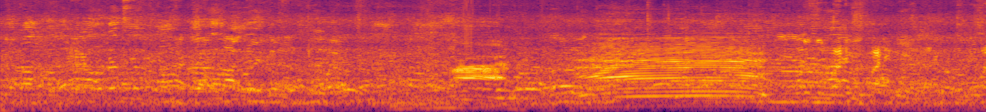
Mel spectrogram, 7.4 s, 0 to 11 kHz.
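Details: Friesian and crossbred bull calves at Aftabganj cattle market in Dinajpur, Bangladesh, on a Tuesday market day, 10 September 2024. A short harmonic bellow around three seconds, then a longer wavering moo near five seconds, over constant crowd chatter.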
